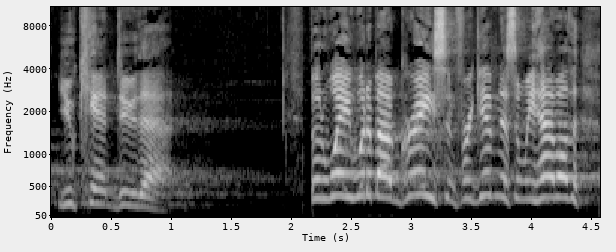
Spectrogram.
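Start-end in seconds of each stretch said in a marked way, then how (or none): 2.2-4.4 mock objector.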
